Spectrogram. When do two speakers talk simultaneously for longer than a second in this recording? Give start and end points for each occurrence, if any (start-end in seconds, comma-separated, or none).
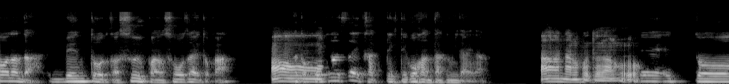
none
